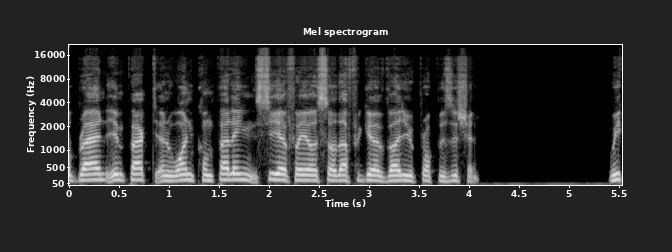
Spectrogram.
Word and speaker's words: CFAO: make sense of it cfao is pronounced as it says cfao and not Safar cfao stands for Corporation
